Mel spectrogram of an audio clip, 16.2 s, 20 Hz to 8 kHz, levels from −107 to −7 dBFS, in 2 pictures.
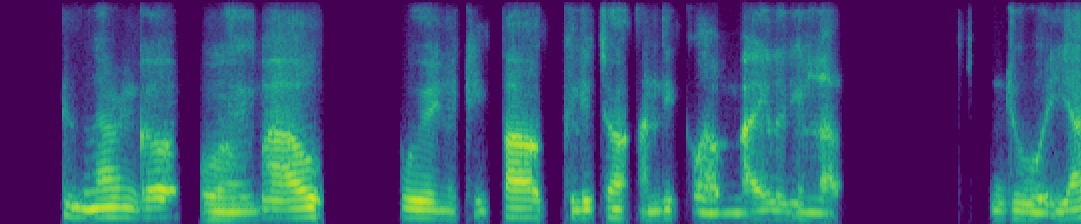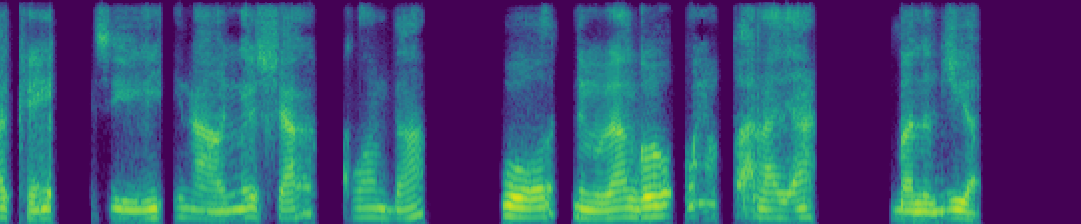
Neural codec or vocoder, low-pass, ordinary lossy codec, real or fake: codec, 16 kHz, 1 kbps, X-Codec, HuBERT features, trained on general audio; 7.2 kHz; Opus, 32 kbps; fake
